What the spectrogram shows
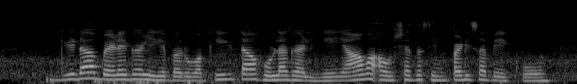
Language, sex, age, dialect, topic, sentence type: Kannada, female, 60-100, Coastal/Dakshin, agriculture, question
